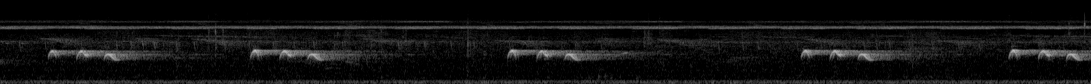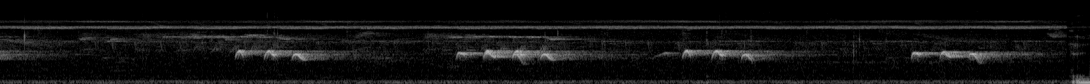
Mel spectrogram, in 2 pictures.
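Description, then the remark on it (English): A red-chested cuckoo, a medium-sized grey bird with a reddish chest about 12.2 inches long, calls over and over, each loud three-note phrase repeated at a steady pace every couple of seconds, with a constant high insect drone and faint other birds in the background. “That is a red chested cuckoo.”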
